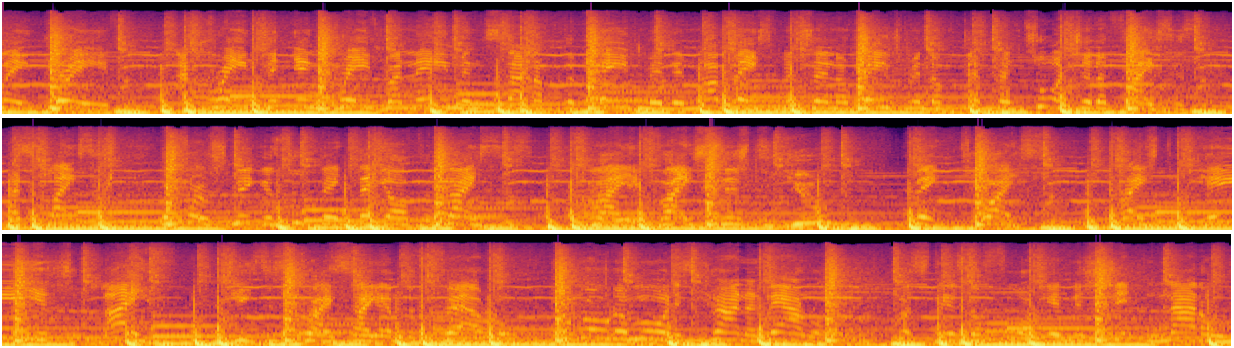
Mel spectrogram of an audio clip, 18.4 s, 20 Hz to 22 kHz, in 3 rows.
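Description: A 1990s East Coast hip-hop track: rapping over a steady drum beat with a heavy, repeating bass line.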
